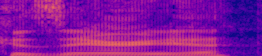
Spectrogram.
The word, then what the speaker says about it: Azaria: How do you say his name? Azaria? Frank Azaria. – Hank Azaria.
